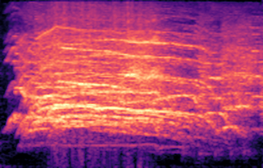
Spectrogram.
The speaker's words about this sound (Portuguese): estamos fazendo uma entrevista é, com a sala em si, né? Pra ver quem, é, quem prefere Marvel ou, é, ou DC. É, quem gosta da Marvel, dá um grito.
